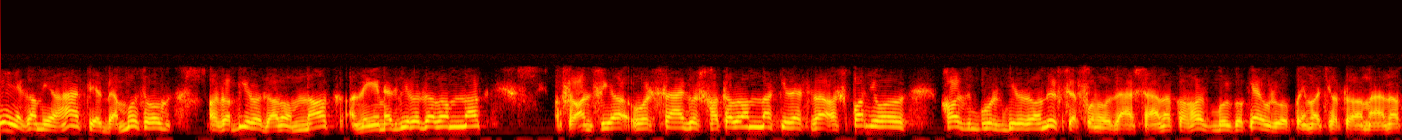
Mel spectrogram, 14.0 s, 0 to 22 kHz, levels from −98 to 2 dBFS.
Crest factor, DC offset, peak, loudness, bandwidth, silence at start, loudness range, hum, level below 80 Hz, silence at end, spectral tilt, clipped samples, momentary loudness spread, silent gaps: 18 dB; under 0.1%; -12 dBFS; -29 LUFS; 5.4 kHz; 0 s; 1 LU; none; under -90 dBFS; 0 s; -9 dB/octave; under 0.1%; 4 LU; none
